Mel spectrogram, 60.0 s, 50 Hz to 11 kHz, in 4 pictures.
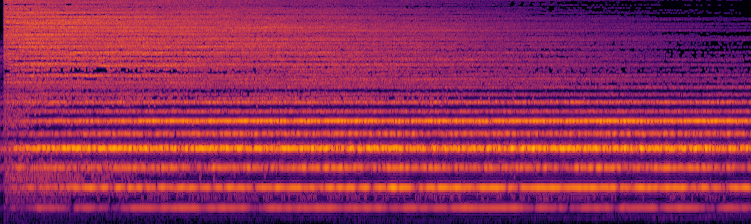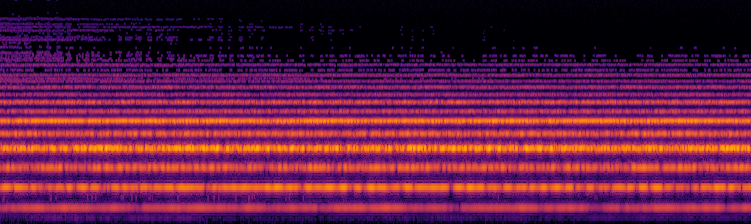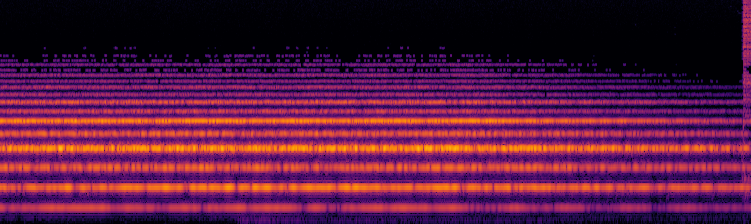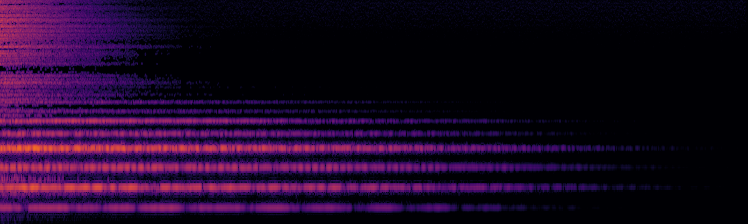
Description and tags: Layers 13 - FRYDAY-62
LAYERS 013 - FRYDAY is an extensive multisample package containing 128 samples. The numbers are equivalent to chromatic key assignment covering a complete MIDI keyboard (128 keys). The sound of FRYDAY is one of a beautiful PAD. Each sample is one minute long and has a noisy attack sound that fades away quite quickly. After that remains a long sustain phase. It was created using NI Kontakt 4 and the lovely Discovery Pro synth (a virtual Nordlead) within Cubase 5 and a lot of convolution (Voxengo's Pristine Space is my favourite) as well as some reverb from u-he: Uhbik-A.
ambient, multisample, organ, pad, soundscape, space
